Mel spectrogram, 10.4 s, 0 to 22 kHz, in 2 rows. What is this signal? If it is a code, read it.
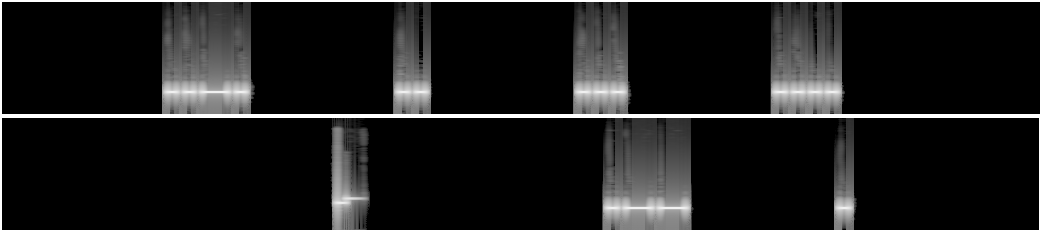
Morse code, heard as a keyed tone, about 28 wpm, spaced as for 10 wpm, 690 Hz. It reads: FISH WE
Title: 6x Character Spacing - Top 300 Words - 28wpm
